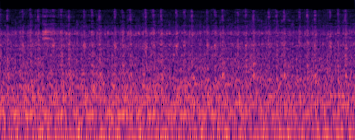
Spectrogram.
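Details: VW Vento idling with check-engine light on and heater light blinking: rough, uneven idle with steady knocking under the engine noise, a misfire from a failed fuel injector, which was replaced.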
